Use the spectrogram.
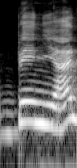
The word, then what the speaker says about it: baignade: le sujet ils se sont lavés après leur baignade baignade prononciation ni omnium benian ça vient du verbe se baigner baigner le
